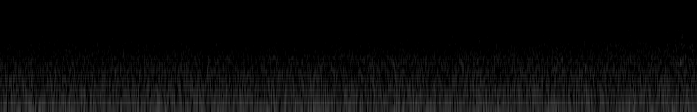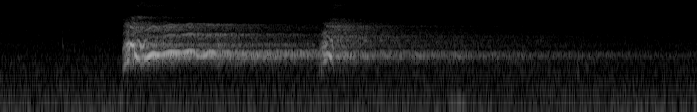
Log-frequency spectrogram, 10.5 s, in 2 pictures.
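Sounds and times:
coyote bark-howling: 0:06.1 - 0:09.9.

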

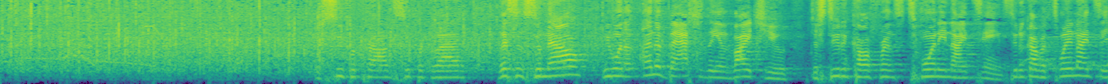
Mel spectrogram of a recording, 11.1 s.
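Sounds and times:
crowd applause: 0:00.0 - 0:07.4
speech: 0:03.2 - 0:11.0.

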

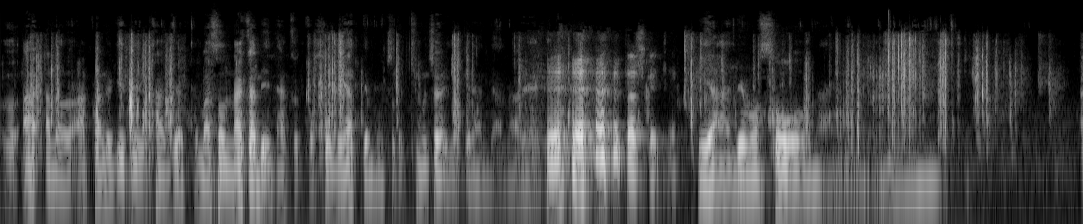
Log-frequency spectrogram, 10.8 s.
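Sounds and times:
person crunching potato chips: 0:00.2 - 0:02.2, 0:03.0 - 0:04.8, 0:06.8 - 0:10.8
speech: 0:00.2 - 0:08.6
paper bag rustling: 0:00.3 - 0:02.0, 0:03.1 - 0:04.8, 0:06.8 - 0:10.5
laughter: 0:04.2 - 0:06.8.

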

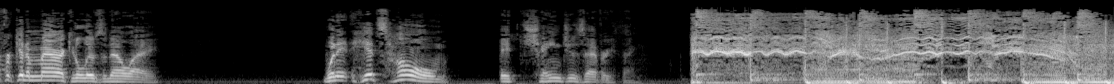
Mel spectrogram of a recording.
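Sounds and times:
speech: 0:00.0 - 0:01.6, 0:03.2 - 0:08.7
person screaming: 0:06.9 - 0:11.1.

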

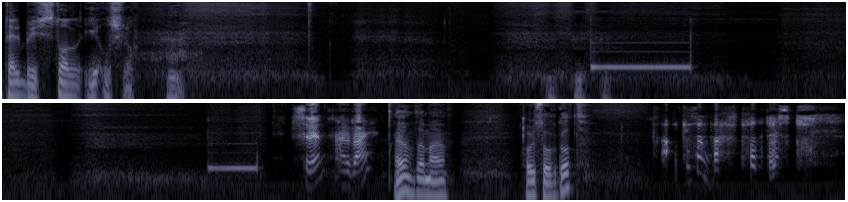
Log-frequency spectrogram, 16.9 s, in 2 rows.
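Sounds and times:
speech: 0:00.0 - 0:02.0, 0:11.8 - 0:13.0, 0:13.6 - 0:14.4
person snorting: 0:05.2 - 0:06.3
electronic telephone ring: 0:06.0 - 0:06.9, 0:10.5 - 0:11.0.

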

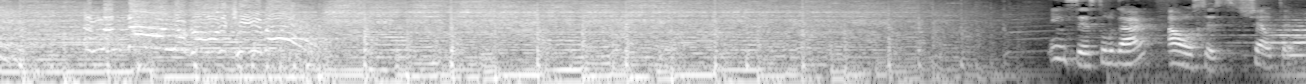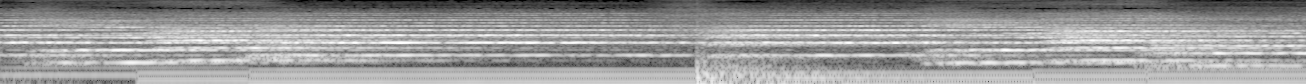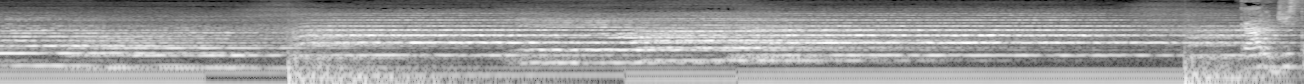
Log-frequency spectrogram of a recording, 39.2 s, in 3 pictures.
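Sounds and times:
ambient album music with layered chords over drone: 0:00.0 - 0:39.1
speech: 0:11.0 - 0:16.2.

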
